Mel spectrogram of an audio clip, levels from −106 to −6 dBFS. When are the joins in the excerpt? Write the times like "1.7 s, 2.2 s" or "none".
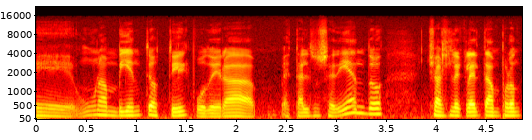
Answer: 1.5 s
